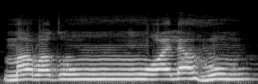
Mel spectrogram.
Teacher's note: تنوین کے بعد واو آ رہی ہے وَلَهُمْ میں، تو ہم یہاں پر ادغام ود غنہ کریں گے۔ مرض وَلَهُمْ، واو زبر وا، لام زبر لا، والا، ایک حرکت کے برابر اس کو رکھیں گے۔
